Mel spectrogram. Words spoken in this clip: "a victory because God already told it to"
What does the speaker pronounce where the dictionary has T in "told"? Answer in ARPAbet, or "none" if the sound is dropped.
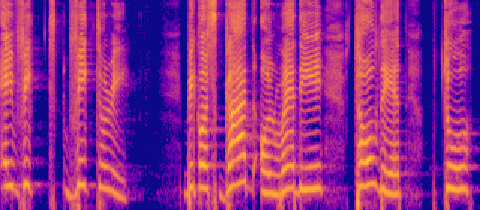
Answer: T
